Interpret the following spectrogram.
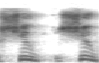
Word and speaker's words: choux: No, choux bun. Oh. It's a big, thick, round bun. Show pastry. That's it. No, yeah, choux. That's how it's pronounced. Choux.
